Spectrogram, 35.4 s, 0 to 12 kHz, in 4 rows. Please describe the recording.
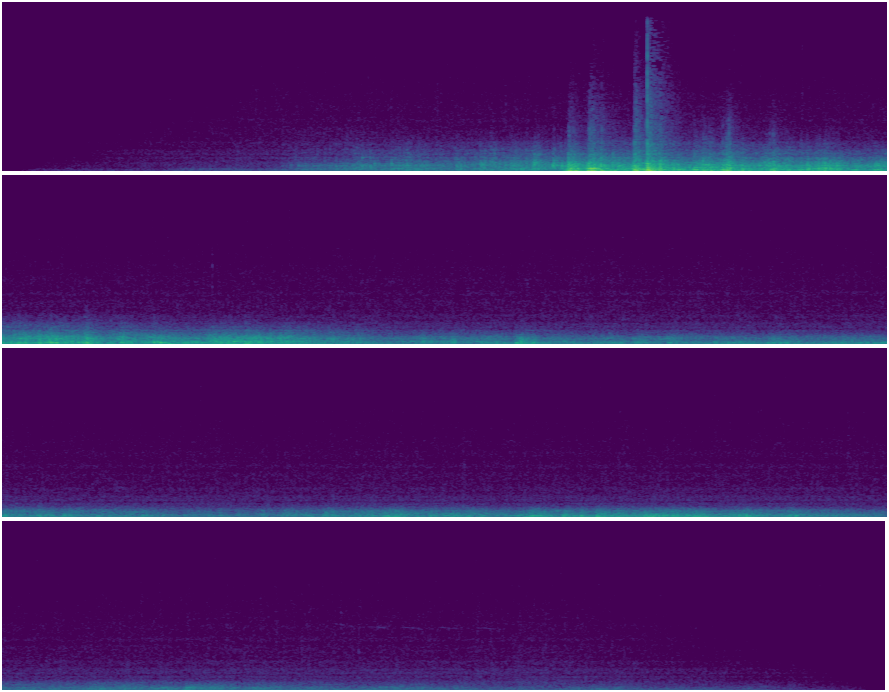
A distant, but loud lightning strike.
Recorded with a Zoom H1.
